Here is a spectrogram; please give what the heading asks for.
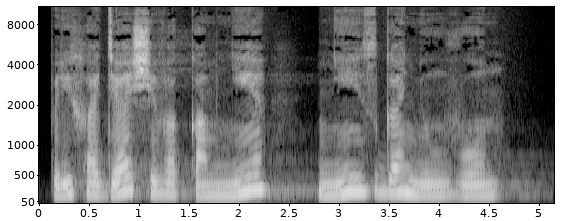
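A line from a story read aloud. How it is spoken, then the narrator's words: Slow reading. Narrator (Russian): медленно прочитал Ефим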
